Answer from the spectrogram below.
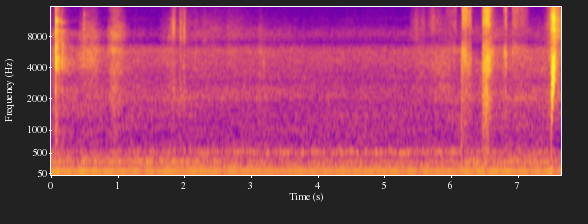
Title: Blue Star deep fridge sound problem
